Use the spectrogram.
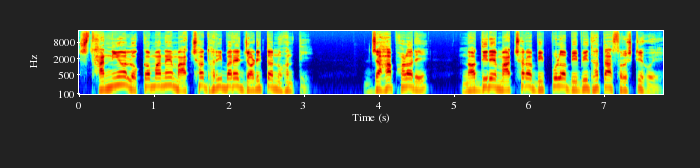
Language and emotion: Odia, neutral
